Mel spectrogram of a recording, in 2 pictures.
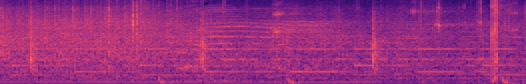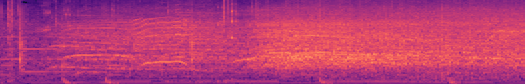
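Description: Indoor volleyball rally: sharp smacks of hands and arms on the ball, about once or twice a second at first, over arena crowd noise. The crowd rises to a loud cheer about eight seconds in. Background music runs under it all.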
